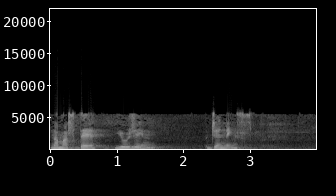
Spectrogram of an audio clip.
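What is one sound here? An older woman speaks into a microphone, amplified over loudspeakers.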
